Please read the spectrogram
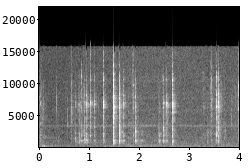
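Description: Diecast toy vehicles being handled and knocked together, with a run of small, irregular clicks and taps.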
